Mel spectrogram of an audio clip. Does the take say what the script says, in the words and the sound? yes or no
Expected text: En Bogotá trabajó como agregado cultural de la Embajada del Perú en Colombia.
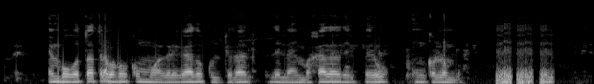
no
